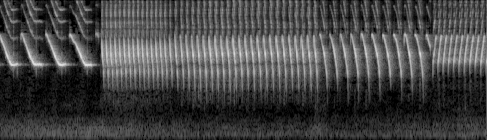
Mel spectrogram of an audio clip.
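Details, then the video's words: Spanish Timbrado canary song used for training: a few descending slurs, then a long dense rattling trill, shifting into rapid downward-swept notes and ending in a buzzy metallic roll. "Canary Singing Champion !! Spanish Timbrado Song"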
